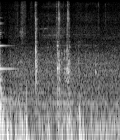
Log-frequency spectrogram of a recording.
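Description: Sharp metallic clicks and taps of brake parts being handled while a bolt is lined up into its hole: one loud click at the start, then a few fainter ones about a second later.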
